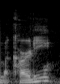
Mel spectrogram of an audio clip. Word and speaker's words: McCarthy: There are some other sources that the last name was actually pronounced McCarty, but more often than not I saw McCarthy.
